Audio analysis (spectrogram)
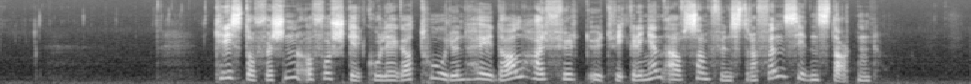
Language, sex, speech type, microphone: Norwegian, female, read, Shure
